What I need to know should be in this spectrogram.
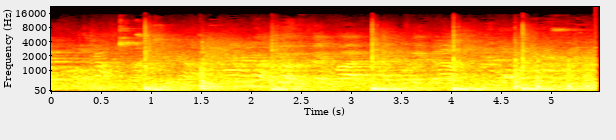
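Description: A basketball bounces on a wooden floor in an echoing gym.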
